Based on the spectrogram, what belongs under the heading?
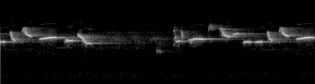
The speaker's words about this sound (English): A colourful chaffinch steps on the forest stage, having his wings decorated with white stripes, and begins singing.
